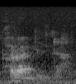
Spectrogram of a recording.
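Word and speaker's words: 바라밀다: In Korean, it's pronounced paramilta.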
